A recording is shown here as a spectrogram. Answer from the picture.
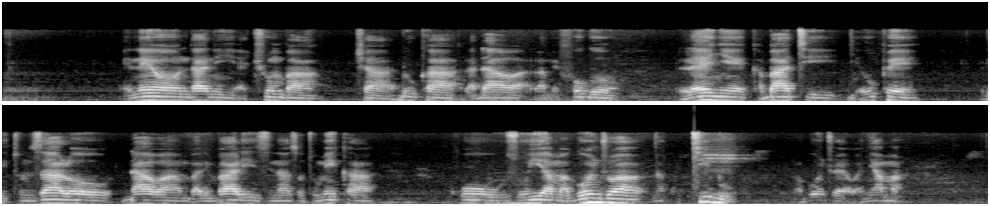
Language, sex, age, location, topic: Swahili, male, 25-35, Dar es Salaam, agriculture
